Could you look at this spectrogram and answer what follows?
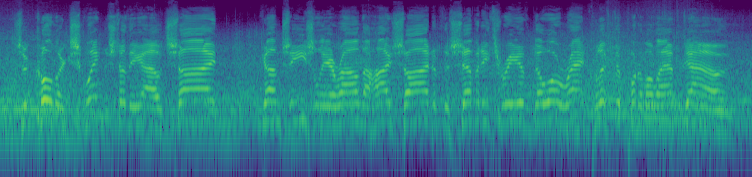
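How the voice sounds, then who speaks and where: Noticeable background noise sits behind a man's high voice. His intonation is monotone and flat. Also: moderate pace. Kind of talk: live race commentary. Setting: race track PA/broadcast.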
